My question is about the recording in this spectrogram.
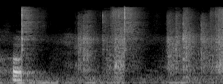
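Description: A run of sharp, irregular plastic clicks and clacks as hair claw clips are handled.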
